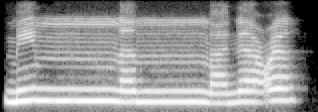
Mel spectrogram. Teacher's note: یہاں پہ نون ساکن کے بعد میم آئے ادغام مع الغنہ ہوگا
